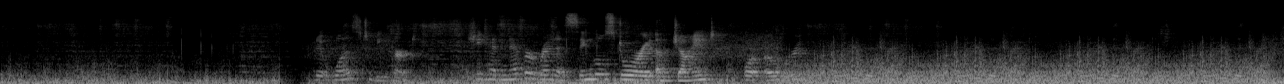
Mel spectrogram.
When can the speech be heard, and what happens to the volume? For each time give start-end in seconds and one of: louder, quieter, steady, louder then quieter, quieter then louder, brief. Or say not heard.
3.1-8.1 louder.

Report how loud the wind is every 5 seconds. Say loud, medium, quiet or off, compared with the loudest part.
medium, loud, loud.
